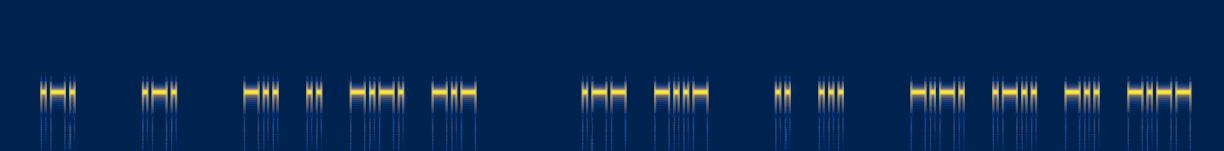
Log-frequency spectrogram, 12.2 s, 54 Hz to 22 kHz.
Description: Morse code, heard as a keyed tone, about 25 wpm, spaced as for 18 wpm, 570 Hz. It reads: R R DICK WX IS CLDY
